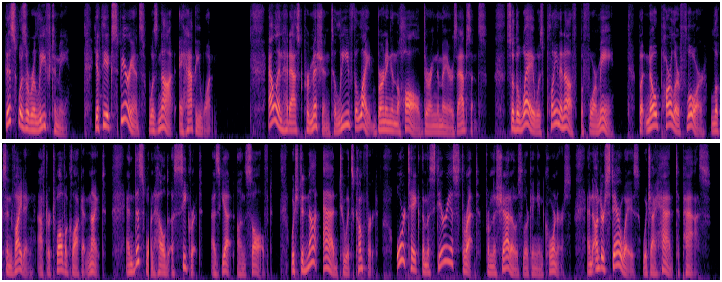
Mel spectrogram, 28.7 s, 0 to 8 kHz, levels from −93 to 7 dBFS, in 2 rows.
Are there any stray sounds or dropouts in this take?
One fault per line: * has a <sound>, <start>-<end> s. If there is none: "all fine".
* has a dropout, 17.3-17.3 s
